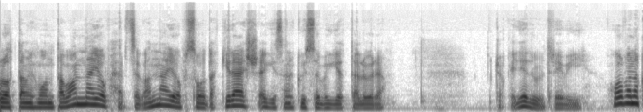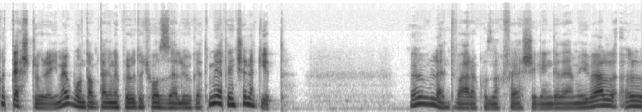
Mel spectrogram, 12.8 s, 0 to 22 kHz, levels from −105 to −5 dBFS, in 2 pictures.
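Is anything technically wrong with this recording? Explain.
No, nothing technical stands out here; the speech comes across steady and intact, with nothing catching the ear.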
